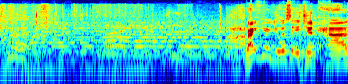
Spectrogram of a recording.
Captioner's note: electricity static cracking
